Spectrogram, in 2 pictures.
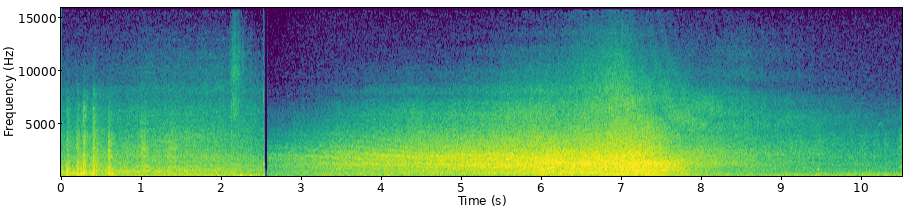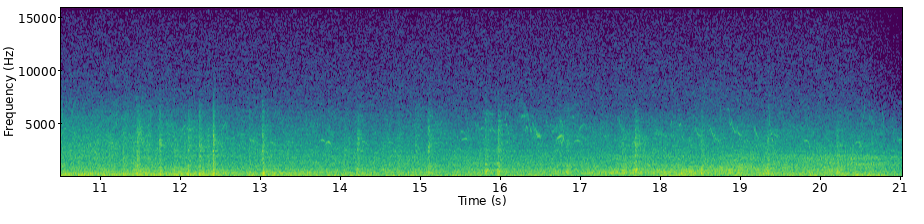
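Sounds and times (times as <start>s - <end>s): wheels clicking over rails: 0.0s - 2.3s
electric train rumbling: 0.0s - 21.0s.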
